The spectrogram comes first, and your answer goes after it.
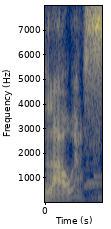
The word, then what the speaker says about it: Lois: So it's pronounced Lois.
